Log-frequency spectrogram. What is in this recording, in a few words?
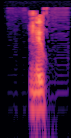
"new", english; adjectives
